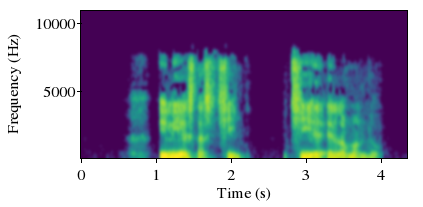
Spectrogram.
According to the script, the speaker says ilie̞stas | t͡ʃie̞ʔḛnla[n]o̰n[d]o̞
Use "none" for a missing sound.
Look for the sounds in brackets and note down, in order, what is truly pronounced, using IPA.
m, d

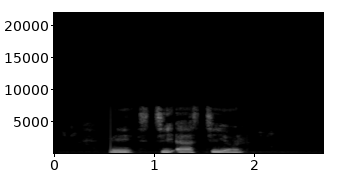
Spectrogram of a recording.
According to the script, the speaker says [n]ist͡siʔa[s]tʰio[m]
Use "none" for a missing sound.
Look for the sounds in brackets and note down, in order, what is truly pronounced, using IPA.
m, s, n

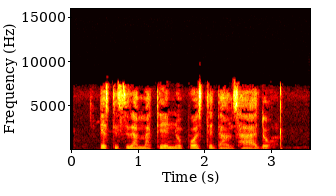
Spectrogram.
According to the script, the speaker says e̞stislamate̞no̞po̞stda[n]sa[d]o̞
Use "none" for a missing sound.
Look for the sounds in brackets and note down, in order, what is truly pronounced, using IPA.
n, d

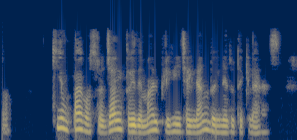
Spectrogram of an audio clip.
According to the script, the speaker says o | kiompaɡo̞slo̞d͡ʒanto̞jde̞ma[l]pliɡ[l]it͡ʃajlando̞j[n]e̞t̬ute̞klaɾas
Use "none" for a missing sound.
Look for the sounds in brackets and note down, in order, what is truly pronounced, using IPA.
l, ɾ, n

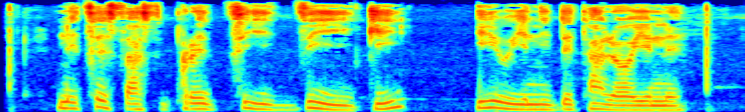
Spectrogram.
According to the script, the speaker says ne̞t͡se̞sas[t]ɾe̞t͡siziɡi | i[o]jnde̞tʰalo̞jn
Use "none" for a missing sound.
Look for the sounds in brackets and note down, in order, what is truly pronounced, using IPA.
p, u

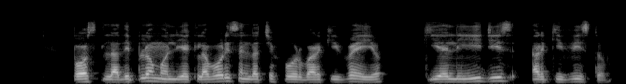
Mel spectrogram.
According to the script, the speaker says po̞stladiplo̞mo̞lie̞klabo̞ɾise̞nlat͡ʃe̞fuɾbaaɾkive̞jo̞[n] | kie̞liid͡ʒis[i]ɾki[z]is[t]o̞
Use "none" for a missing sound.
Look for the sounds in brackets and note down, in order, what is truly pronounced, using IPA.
none, a, v, t

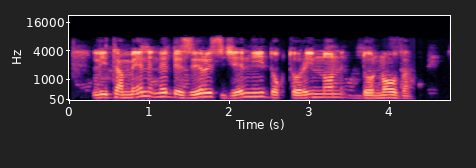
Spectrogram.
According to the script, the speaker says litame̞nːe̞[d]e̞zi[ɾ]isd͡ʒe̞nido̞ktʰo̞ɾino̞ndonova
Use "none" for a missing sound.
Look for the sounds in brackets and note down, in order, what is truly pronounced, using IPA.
d, ɾ

